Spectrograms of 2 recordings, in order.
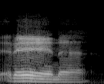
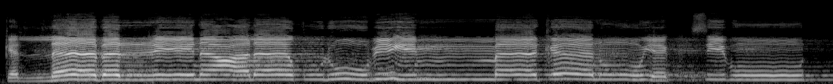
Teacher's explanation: الف پس از را رو اماله میکنه و به تبعش حرف را هم ترقیق میشه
